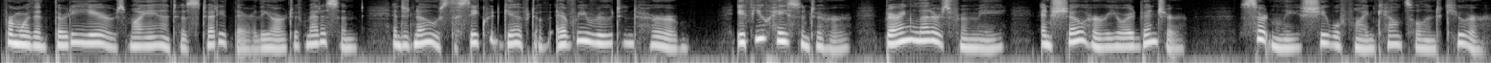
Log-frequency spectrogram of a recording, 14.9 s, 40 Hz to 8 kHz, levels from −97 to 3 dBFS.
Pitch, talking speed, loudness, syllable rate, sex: 185 Hz, 180 wpm, -19 LUFS, 5.0 syllables/s, female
